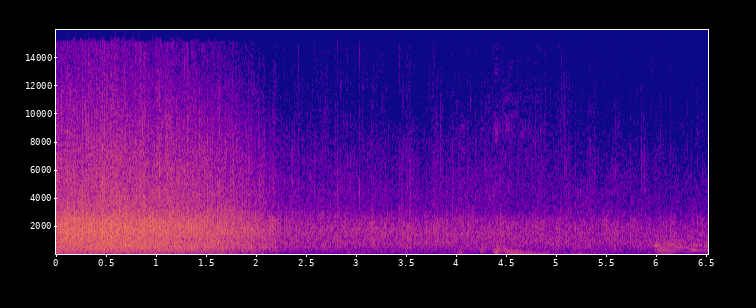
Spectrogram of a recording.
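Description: Theatre audience applauding, loud at first and dying away about two seconds in.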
